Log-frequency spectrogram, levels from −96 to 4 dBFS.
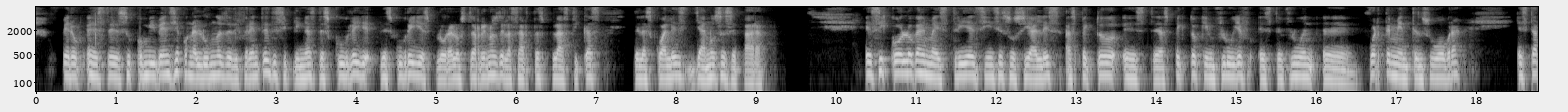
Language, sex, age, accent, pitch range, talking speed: English, female, 40-59, Mexican, 130-150 Hz, 135 wpm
